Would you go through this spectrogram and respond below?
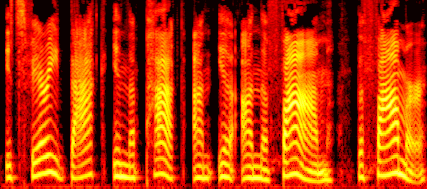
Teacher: for a lot of R's that come after vowels, most Taiwanese don't pronounce them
